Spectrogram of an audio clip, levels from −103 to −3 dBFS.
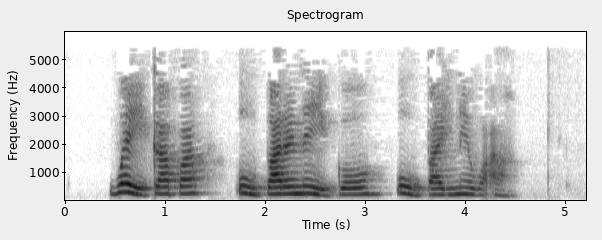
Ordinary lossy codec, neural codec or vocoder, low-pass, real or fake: MP3, 24 kbps; codec, 16 kHz, 0.8 kbps, ZipCodec; 5.4 kHz; fake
